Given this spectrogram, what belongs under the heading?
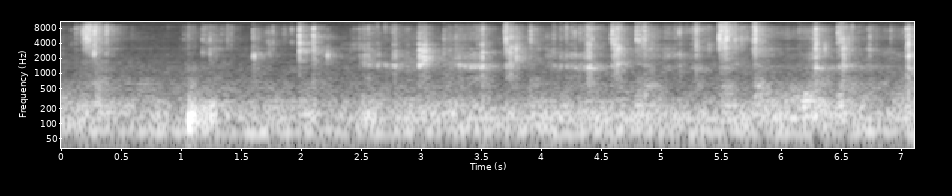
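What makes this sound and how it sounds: A metal utility knife blade cuts and shaves a solid, dry pink bar of soap held in the palm, breaking it into crumbly shards. A quick run of bright, dry crunching and scraping cuts repeats with short pauses, each one crisp and fading almost at once.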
